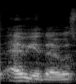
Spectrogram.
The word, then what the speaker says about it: Ariados: I say it as Ariados sometimes, and sometimes Ariados, but it's actually Ariados.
